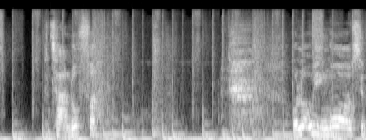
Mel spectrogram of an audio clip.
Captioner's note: speaks Samoan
